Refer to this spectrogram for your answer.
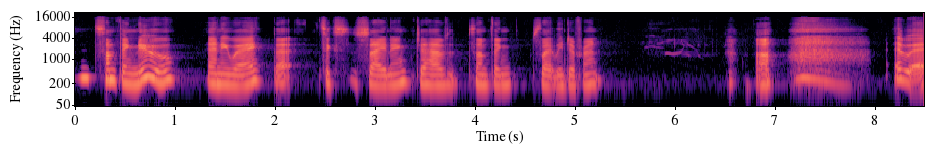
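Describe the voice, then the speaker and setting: Expressive middle-aged woman podcaster. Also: lowish voice. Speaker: podcast host and writer. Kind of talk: personal podcast, chatting and reading own blog aloud.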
